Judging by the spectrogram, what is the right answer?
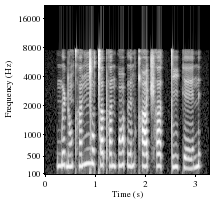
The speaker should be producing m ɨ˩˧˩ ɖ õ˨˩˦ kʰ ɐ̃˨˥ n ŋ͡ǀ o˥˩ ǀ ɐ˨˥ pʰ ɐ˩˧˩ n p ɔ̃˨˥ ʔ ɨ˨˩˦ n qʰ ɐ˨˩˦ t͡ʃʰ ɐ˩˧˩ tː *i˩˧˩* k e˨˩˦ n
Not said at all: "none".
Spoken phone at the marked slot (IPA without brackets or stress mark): i˩˧˩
